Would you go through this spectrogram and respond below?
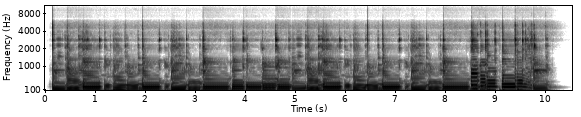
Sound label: Mayones Jabba 4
